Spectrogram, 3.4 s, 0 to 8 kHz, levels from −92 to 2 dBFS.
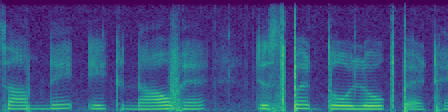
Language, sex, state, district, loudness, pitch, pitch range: Hindi, male, Jharkhand, Ranchi, -22 LUFS, 235 Hz, 225-245 Hz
